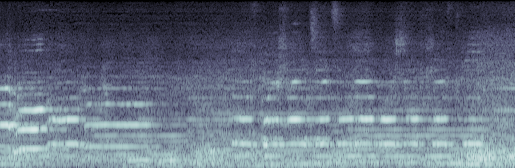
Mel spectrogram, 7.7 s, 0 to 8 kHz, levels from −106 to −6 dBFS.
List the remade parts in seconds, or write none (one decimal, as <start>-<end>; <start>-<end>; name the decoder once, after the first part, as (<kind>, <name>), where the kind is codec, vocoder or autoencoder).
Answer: 0.9-4.0 (codec, DAC); 4.7-6.4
